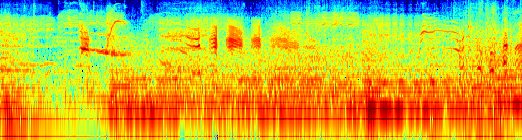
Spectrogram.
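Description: Cartoon soundtrack music with several short, high animal-like cries over it that slide up and down in pitch.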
